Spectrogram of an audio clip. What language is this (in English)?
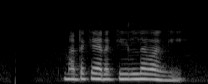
Sinhala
